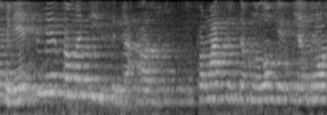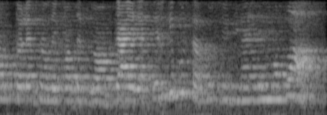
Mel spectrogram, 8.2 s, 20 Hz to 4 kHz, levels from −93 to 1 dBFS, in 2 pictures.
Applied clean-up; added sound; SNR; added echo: neural mask model Resemble Enhance denoiser.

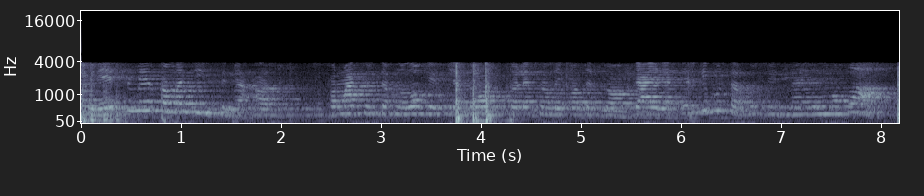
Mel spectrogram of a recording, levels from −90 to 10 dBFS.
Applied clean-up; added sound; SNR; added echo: none; Thump, thud; 4 dB; none.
